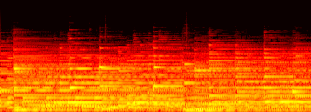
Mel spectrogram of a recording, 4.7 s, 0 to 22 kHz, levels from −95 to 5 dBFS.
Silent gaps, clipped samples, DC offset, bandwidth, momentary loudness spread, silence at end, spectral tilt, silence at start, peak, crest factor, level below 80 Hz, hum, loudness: none; under 0.1%; under 0.1%; 6 kHz; 4 LU; 0 s; -9 dB/octave; 0 s; -8 dBFS; 14 dB; -36 dBFS; none; -22 LUFS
